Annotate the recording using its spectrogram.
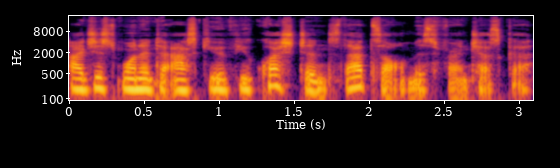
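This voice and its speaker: A woman with a raspy, medium-pitched put-on character voice talks at a fairly quick pace in a flat monotone, recorded dry and close with no echo. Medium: read story. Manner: fast, pushy, probing.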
